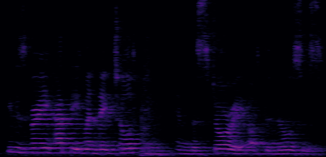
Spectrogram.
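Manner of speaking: ordinary delivery, nothing marked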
